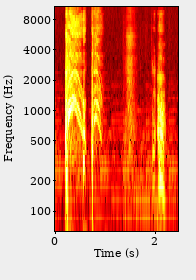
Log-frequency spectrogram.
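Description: Two loud meow-like calls, each rising then falling in pitch, the second shorter. They come just after a cat has been called with 'pisi pisi'.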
